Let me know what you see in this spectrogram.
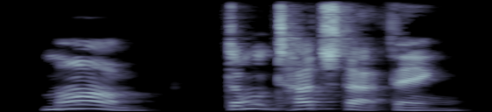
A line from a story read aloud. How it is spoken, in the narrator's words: Brett yelled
